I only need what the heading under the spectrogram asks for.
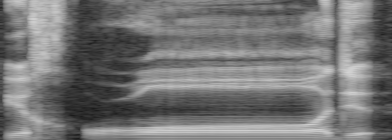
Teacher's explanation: اخ، خا کو موٹا ادا کرنا ہے، را کو موٹا، الف مدہ ہے تو وقف کی صورت میں جیم ساکن ہو جائے گی، تو وقف کی صورت میں آپ مد کے ساتھ وقف کر سکتے ہیں۔ اخراج، جیم پہ قلقلہ کرنا ہے۔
